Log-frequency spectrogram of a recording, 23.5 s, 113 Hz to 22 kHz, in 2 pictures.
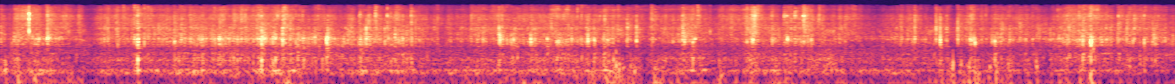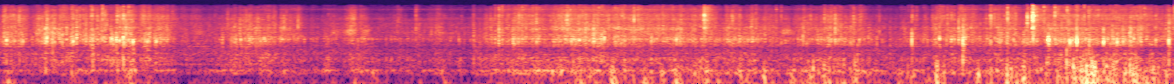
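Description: KingSong KS-18XL electric unicycle rolling along a gravel and dirt trail: a continuous crunch and crackle of the tyre over grit, small stones and dry leaves, with a faint steady hum beneath it.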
